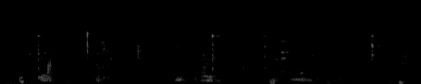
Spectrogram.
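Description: Near silence broken by faint, irregular clicks and knocks, about eight in four seconds.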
